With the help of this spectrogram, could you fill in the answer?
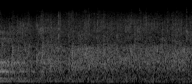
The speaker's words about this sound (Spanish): Si usted lo cree, le da esas palmas fuertes al Señor.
